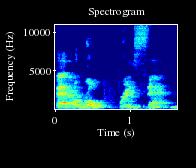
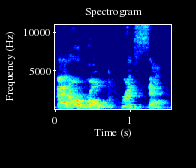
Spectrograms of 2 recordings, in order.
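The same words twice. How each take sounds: First: Federal said slow and firm; slow, emphatic federal prison; stress on federal. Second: Federal hit louder; stress on Federal. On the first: Retold or imitated. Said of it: "That's how he said it". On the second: Shown as a demonstration. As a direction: punch Federal, not jail. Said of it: "Not jail, prison".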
